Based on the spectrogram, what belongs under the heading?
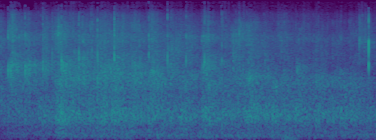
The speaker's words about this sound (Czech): a tě můžeme dát potlesk určitě.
